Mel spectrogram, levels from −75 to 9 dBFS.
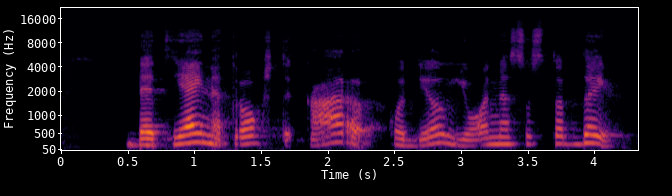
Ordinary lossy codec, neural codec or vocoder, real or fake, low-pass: Opus, 32 kbps; codec, 44.1 kHz, 2.6 kbps, DAC; fake; 14.4 kHz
